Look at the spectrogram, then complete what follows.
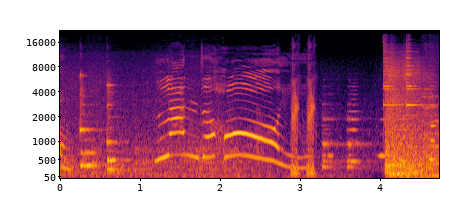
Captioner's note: snorts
